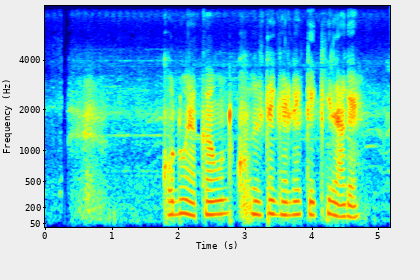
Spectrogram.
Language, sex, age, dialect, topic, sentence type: Bengali, male, <18, Standard Colloquial, banking, question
